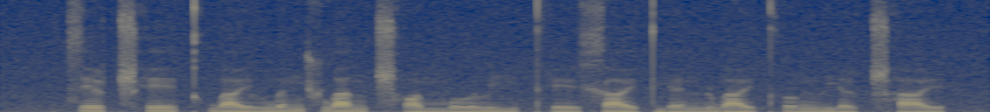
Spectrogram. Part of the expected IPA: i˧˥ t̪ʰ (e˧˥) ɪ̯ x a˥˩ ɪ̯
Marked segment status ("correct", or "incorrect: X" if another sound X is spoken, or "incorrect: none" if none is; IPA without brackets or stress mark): correct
